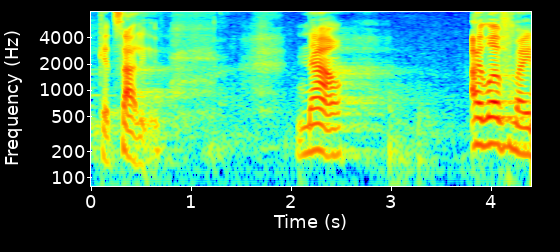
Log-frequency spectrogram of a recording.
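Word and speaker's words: Quetzalli: give me the name of Kali let me spell that for you q u e t z a l l i k Kali now I love my name I really do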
